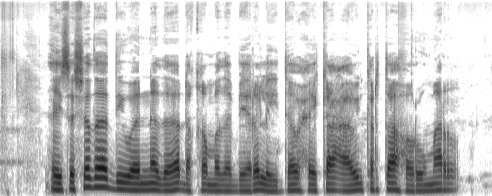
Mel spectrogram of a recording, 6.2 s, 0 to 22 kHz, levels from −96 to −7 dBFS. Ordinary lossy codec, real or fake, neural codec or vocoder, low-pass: none; real; none; none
